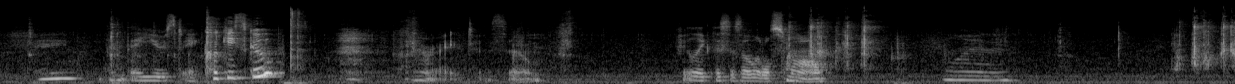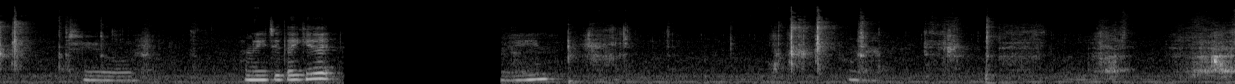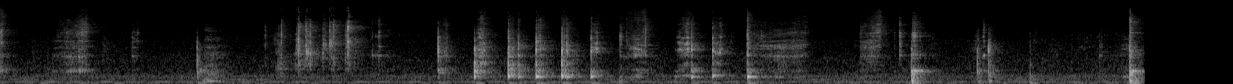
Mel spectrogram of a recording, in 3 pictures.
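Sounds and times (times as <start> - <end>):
metal scoop scraping metal bowl: 20.1 - 26.2, 30.8 - 33.8.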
